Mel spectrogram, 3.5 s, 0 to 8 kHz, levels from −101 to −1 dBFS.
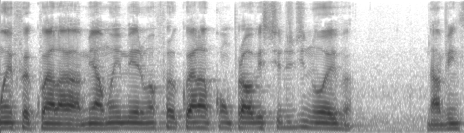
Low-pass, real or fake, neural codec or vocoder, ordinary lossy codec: none; real; none; none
